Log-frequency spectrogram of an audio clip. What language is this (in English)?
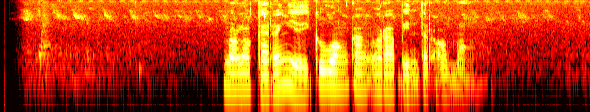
Javanese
